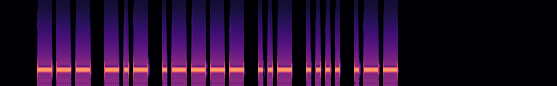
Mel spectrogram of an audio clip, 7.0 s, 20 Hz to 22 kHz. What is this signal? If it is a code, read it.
Morse code, heard as a keyed tone, about 21 wpm, 700 Hz. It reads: OK1UHW
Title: DXCC-100 Call Signs - 6 Characters - Repeated 3x - 20wpm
